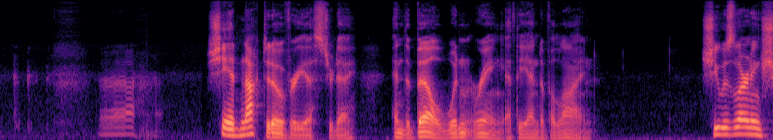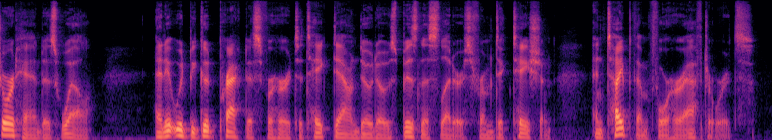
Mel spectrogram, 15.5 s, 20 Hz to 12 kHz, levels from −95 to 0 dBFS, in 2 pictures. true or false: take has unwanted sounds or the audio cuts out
true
